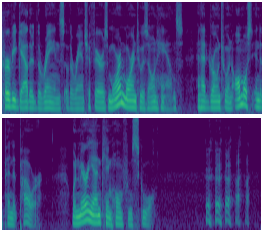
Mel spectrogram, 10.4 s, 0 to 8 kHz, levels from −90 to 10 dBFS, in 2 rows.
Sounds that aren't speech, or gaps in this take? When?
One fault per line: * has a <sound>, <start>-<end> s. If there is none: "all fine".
* has a laugh, 9.3-10.2 s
